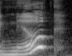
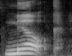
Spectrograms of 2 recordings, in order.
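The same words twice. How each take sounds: First: The voice rises at the end. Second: The voice falls at the end.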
